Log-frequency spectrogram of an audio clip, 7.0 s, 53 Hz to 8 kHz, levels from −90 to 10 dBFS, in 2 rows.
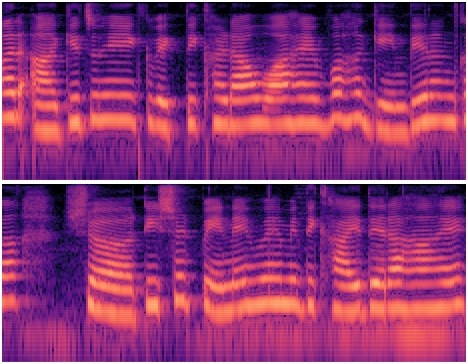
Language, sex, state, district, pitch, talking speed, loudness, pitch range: Hindi, female, Chhattisgarh, Raigarh, 260 Hz, 180 wpm, -16 LUFS, 240-275 Hz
